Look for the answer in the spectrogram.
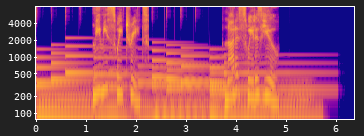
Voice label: mix vo tight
